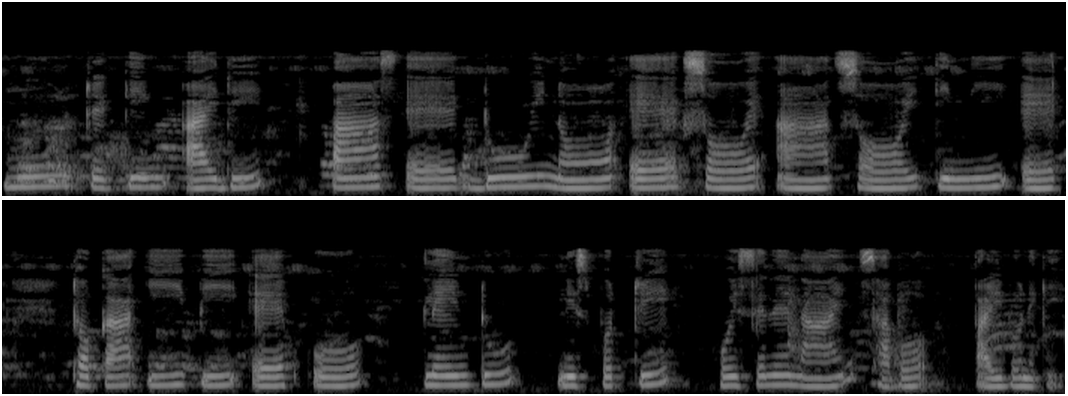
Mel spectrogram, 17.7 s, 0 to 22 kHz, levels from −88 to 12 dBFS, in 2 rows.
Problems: background sounds at intervals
